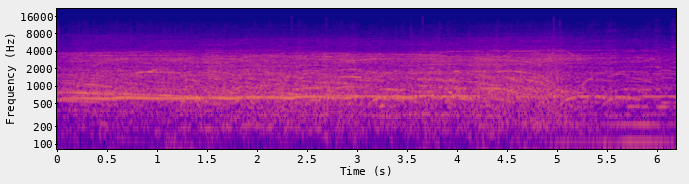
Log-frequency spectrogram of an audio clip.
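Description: A huge bullring crowd boos loudly and without pause, a dense, sustained roar of many voices that fills the whole stretch and eases only slightly near the end.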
